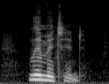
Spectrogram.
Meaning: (verb) simple past and past participle of limit; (adjective) 1. With certain (often specified) limits placed upon it 2. Restricted, small, few, not plentiful
- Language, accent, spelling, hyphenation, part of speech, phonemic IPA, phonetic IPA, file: English, US, limited, lim‧it‧ed, verb / adjective / noun, /ˈlɪm.ɪ.tɪd/, [ˈlɪm.ɪ.ɾɪd], En-us-limited.ogg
